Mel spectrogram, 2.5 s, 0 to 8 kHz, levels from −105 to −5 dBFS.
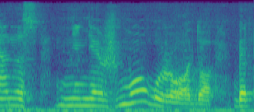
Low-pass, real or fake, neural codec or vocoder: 7.2 kHz; fake; codec, 16 kHz in and 24 kHz out, 2.2 kbps, FireRedTTS-2 codec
